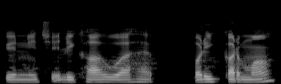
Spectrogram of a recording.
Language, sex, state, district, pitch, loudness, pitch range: Hindi, male, Bihar, Saharsa, 110 Hz, -30 LUFS, 110-120 Hz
